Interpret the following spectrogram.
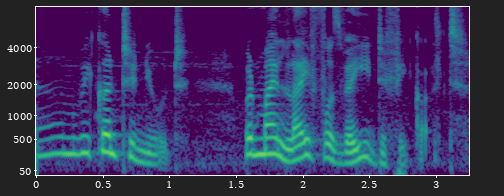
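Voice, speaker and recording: Over a silent background on a very clean recording, a woman with a South Indian accent speaks in a dark, mellow tone with lively intonation. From South India, Bangalore. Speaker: social activist. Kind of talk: interview storytelling.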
